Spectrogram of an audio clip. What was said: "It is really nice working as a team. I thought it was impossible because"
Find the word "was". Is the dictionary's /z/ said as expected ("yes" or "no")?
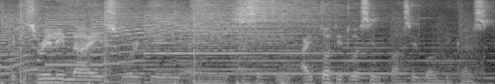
no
